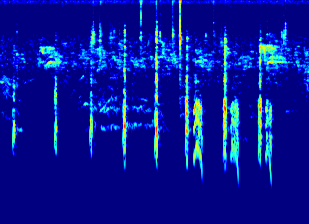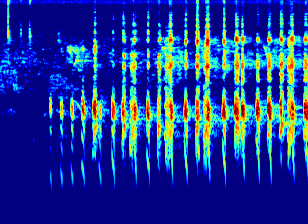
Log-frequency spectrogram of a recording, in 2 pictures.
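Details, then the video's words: Chukar partridge giving harsh clucking chuck notes, spaced at first, then building into a fast, loud run of about two notes a second. "chakor voice chakor birds chakor sound"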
